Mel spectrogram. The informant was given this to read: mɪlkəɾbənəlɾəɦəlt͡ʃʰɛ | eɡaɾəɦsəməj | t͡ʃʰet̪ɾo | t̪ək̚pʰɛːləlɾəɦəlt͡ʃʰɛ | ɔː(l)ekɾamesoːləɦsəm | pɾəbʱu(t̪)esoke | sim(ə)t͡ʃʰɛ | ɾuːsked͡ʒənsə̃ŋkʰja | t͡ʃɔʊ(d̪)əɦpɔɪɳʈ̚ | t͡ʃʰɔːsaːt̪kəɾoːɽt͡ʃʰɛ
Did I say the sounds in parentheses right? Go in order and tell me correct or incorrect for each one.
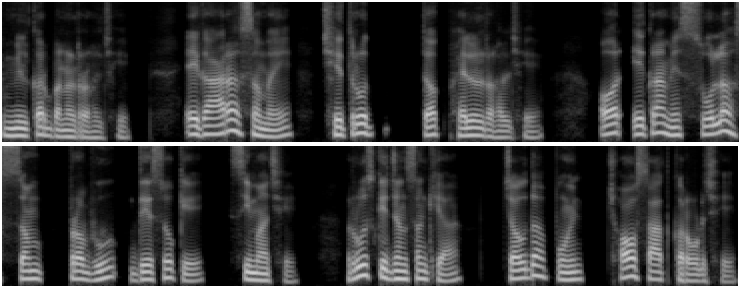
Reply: incorrect, incorrect, incorrect, correct

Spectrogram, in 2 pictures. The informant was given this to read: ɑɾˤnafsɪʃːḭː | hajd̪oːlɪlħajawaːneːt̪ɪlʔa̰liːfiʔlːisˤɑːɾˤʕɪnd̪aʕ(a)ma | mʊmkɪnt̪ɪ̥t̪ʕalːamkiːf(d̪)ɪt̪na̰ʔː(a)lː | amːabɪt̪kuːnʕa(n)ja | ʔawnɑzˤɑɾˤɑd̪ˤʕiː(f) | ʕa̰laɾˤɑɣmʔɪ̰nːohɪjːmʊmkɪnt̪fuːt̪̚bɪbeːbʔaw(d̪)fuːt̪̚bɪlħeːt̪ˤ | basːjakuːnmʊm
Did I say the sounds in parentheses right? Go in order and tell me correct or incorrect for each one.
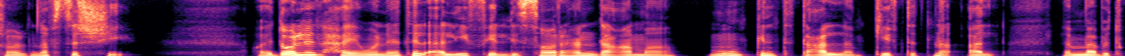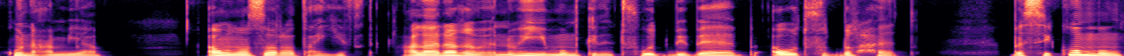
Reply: correct, incorrect, correct, incorrect, correct, incorrect

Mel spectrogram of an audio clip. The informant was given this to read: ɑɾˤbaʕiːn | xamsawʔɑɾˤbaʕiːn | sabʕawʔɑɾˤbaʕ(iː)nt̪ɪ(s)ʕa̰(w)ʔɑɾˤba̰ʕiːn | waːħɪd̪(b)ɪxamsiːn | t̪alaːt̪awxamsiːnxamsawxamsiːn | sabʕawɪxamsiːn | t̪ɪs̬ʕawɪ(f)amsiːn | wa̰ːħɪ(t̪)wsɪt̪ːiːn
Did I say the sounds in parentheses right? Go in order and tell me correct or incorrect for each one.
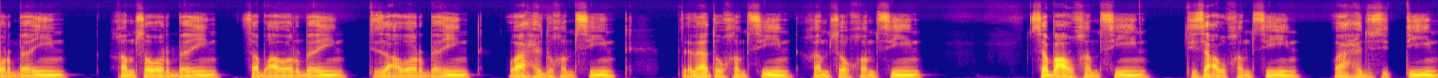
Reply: correct, correct, correct, incorrect, incorrect, incorrect

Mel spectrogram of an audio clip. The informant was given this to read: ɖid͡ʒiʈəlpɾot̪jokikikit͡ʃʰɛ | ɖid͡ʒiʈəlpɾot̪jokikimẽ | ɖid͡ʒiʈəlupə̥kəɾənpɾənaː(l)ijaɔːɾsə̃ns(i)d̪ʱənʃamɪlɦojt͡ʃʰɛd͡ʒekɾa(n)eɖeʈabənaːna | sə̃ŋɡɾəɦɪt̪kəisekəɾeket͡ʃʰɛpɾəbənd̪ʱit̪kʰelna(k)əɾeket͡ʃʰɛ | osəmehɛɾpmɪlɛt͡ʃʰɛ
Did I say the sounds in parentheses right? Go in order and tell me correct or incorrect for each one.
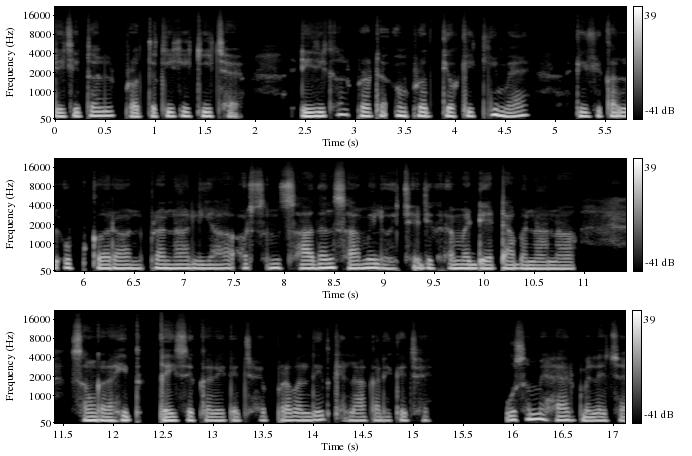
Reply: correct, incorrect, incorrect, correct

